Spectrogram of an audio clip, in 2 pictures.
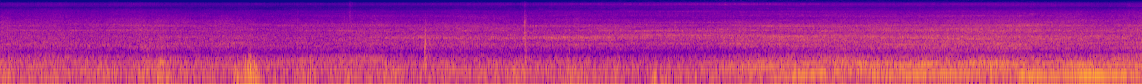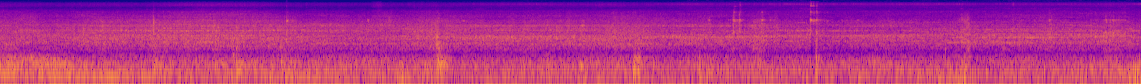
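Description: Steady motor-vehicle noise, with a deeper engine hum that grows stronger for several seconds around the middle.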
